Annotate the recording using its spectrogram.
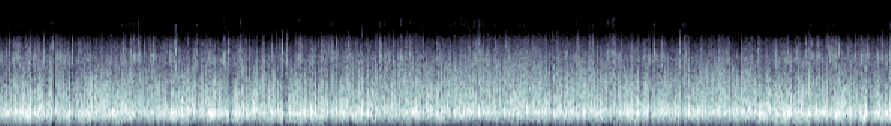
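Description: Bicycle tyres rumble over rough pavement.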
